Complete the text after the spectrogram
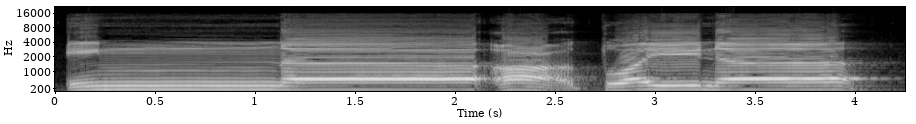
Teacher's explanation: کھڑا زبر کو ایک الف کے برابر کھینچ کر پڑھیں گے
